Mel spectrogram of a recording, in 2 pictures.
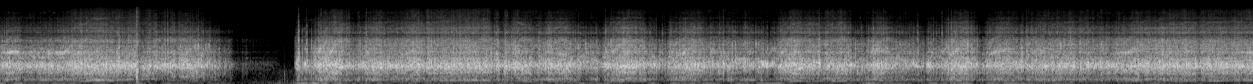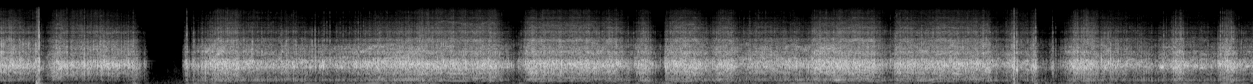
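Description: Snow hisses and crunches under a small snowmobile.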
